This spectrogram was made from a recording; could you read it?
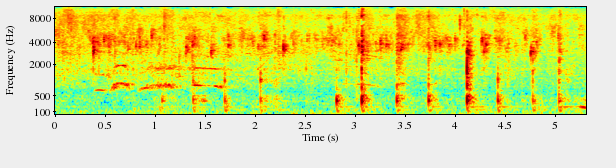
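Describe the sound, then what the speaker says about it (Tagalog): Steady sizzling of garlic and red onion sautéing in a hot pan, with scattered crackles and pops, close up and fairly loud, no talking. "Ito po yung ating garlic at saka red onion. Ito, gisahin muna natin."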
